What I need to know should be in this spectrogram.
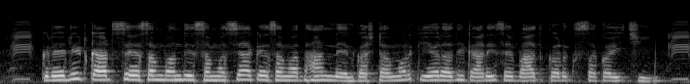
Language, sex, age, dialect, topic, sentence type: Magahi, male, 36-40, Western, banking, statement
